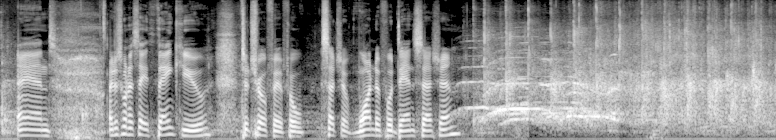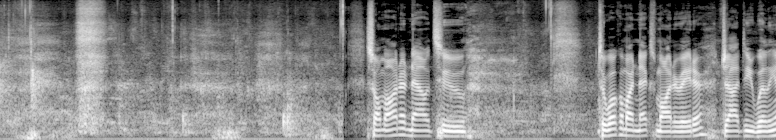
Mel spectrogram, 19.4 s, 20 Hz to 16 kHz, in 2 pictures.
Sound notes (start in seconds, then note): 5.8 applause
